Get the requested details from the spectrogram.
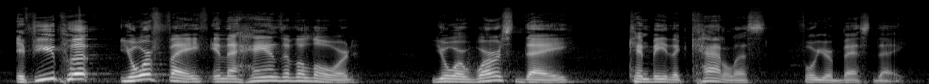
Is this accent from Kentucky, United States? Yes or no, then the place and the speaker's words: yes; Kentucky, United States; I'm from Kentucky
